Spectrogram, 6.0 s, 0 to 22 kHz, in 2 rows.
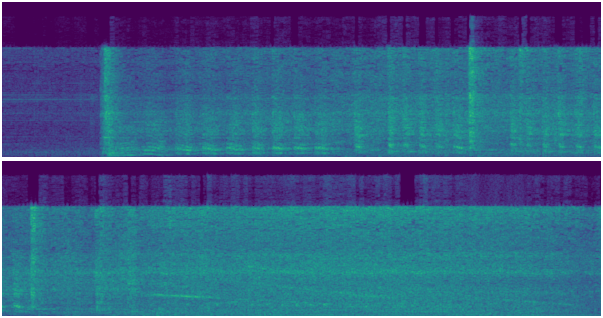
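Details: Euro-spec Mercedes 190E 2.0, 5-speed manual: cranks briefly, catches, then idles unevenly with an irregular stumble and lumpy beat; misfire from a spark plug. Two plugs were pulled and cleaned, and one is thought completely fouled.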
